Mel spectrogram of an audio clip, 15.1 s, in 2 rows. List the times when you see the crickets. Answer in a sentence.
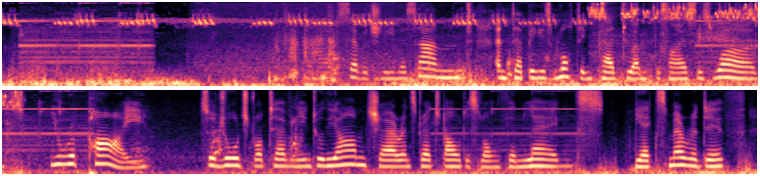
You can hear the crickets from 0.0 to 7.8 s.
